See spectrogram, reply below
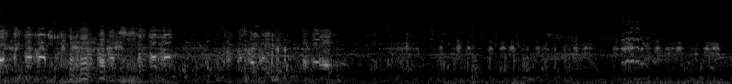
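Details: Flock of Chilean flamingos calling during courtship display at WWT Slimbridge, March 2020: loud goose-like honks in quick irregular bursts, strongest early on, then a softer continuous babble of many birds.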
